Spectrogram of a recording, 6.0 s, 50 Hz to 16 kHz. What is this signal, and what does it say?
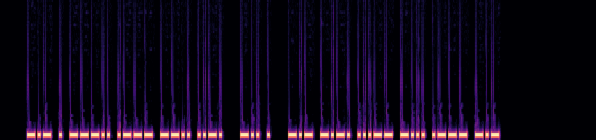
Morse code, heard as a keyed tone, about 42 wpm, 690 Hz. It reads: KE8JZF DE KC3BJK
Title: USA Callsign DE Callsign - 6 Characters - 45wpm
